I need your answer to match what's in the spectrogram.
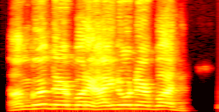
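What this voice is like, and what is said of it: Put-on Maritime Canadian accent. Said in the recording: “that's maritime talk ... I gotta ditch my Fargo accent here and get into like the Jimmy Flynn talk”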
